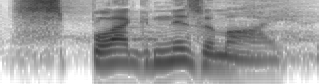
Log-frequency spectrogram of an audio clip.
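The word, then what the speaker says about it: Splagnismai (σπλαγχνίζομαι): The Greek word is actually very difficult to pronounce. There's a lot of consonants right there in the middle. Splagnismai is the middle voice that's used. Splag.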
